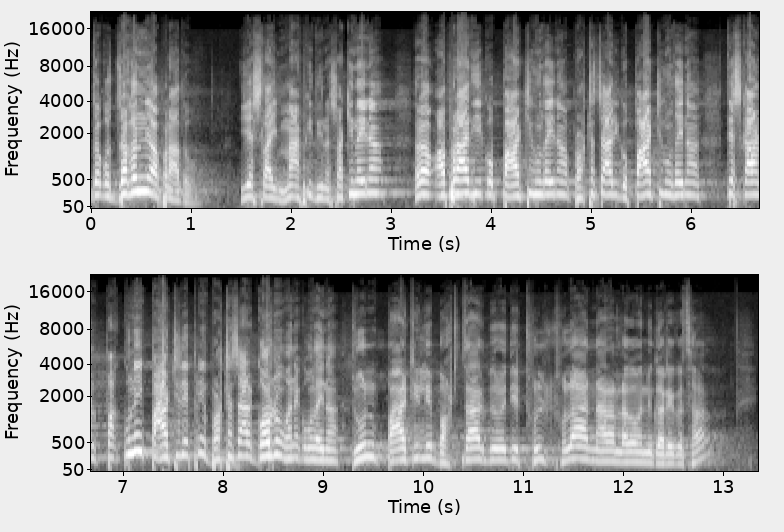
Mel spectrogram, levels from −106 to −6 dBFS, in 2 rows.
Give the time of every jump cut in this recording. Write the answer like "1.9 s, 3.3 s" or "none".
9.2 s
